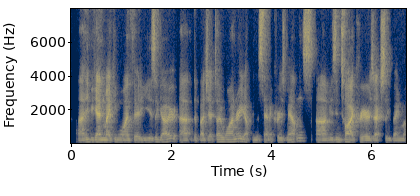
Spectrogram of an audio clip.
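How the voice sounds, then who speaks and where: Talking at a fairly quick pace, a man with a slight Australian accent speaks at medium pitch. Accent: subtle Australian. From Australia, Melbourne. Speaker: winery representative. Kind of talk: presentation at a virtual wine tasting. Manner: hesitant, many fillers.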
